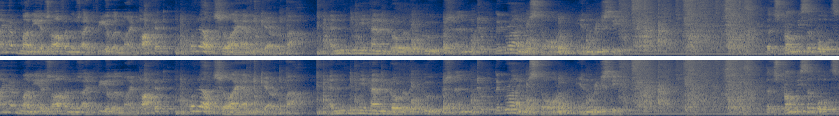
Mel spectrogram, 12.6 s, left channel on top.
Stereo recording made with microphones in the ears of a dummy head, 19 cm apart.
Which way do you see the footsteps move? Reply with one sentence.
You can hear the footsteps move from left to right and back again.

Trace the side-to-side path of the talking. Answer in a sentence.
You can hear the talking travel towards the right.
